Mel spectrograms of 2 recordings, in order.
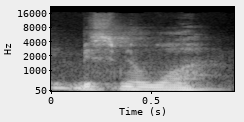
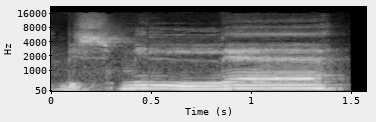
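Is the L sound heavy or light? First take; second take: heavy; light. First: The L sound is thick and heavy. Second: The L sound is thin and light. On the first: The speaker calls it wrong. "We don't say Bismillah" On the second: The speaker calls it right. "The proper way is to pronounce it with tarqiq"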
